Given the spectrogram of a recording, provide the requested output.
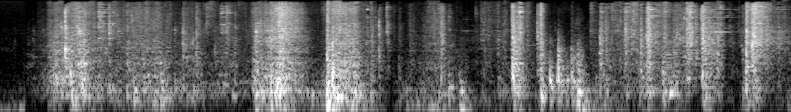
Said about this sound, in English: He laboriously pulls the metal toolbox down from the bench above him.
